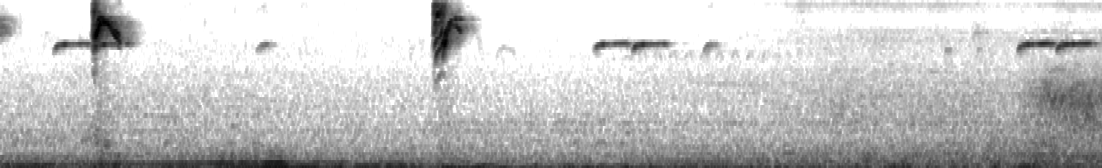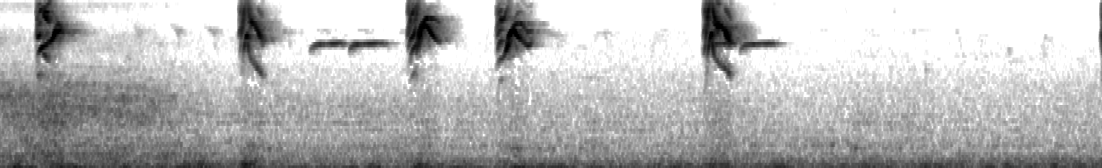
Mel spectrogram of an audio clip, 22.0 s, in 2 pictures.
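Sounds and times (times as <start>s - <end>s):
soft whistled bird notes: 0.0s - 1.4s, 4.3s - 4.8s, 5.9s - 7.3s, 9.4s - 11.9s, 13.1s - 16.6s, 18.0s - 18.9s
songbird sharp downward calls: 0.0s - 1.4s, 4.3s - 4.8s, 5.9s - 7.2s, 10.2s - 11.8s, 13.4s - 16.6s, 18.0s - 18.9s.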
